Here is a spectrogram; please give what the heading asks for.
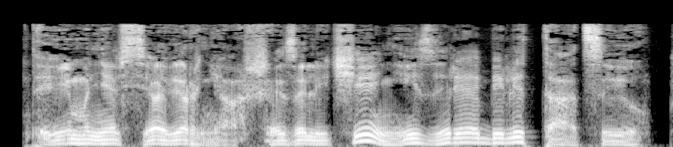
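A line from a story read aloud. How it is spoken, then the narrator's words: Hostile hiss. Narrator (Russian): шипел наш папашка с практически неприкрытой враждебностью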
